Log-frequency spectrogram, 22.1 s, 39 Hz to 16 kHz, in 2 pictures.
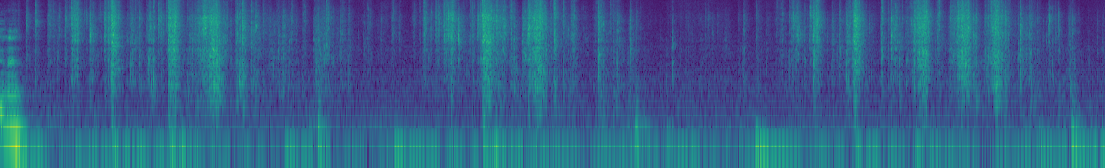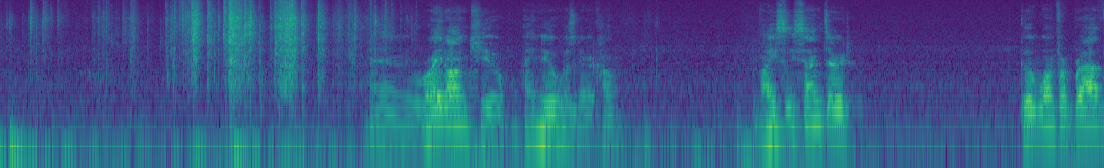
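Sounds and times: foil wrapper crinkling and tearing: 0.0s - 15.5s.

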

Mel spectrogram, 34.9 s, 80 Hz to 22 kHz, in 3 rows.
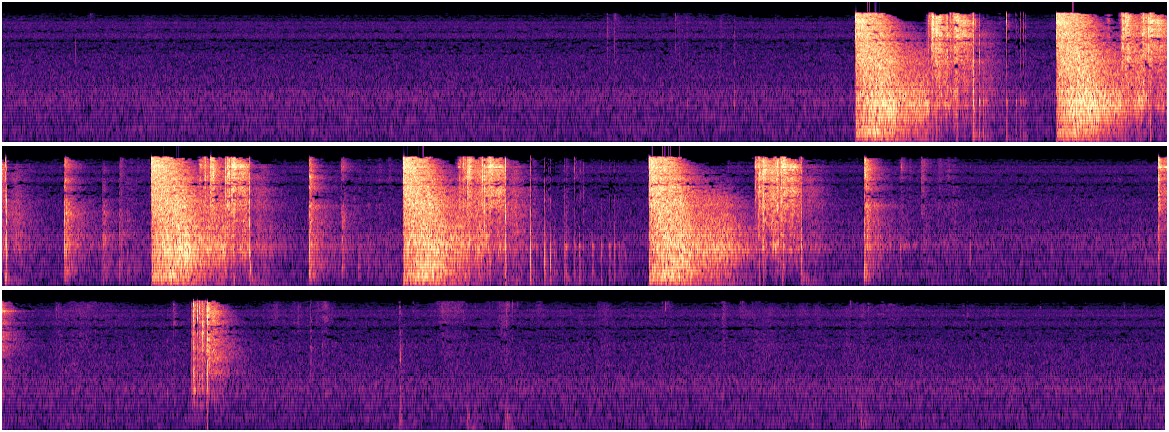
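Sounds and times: shotgun shots indoors: 8.5s - 17.2s, 18.1s - 20.6s.

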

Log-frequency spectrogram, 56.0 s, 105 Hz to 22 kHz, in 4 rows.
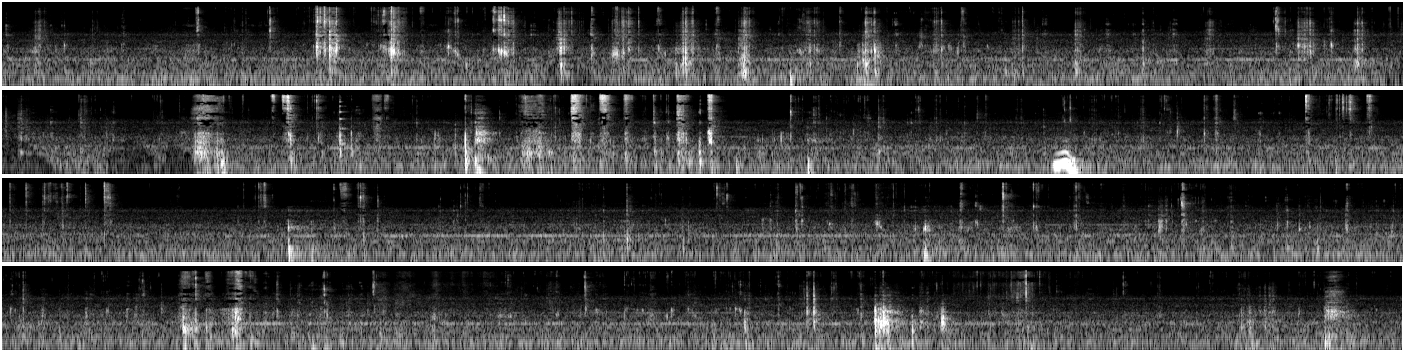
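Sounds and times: chewing and crunching: 0.0s - 56.0s
person humming: 24.5s - 24.8s.

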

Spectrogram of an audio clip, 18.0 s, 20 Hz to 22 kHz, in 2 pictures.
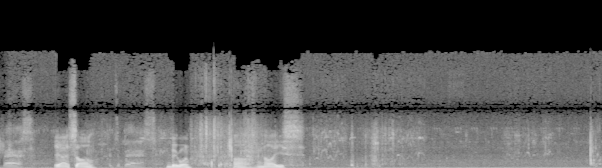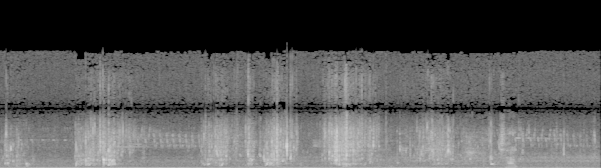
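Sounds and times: steady low hum: 0.0s - 18.0s
water splashing and sloshing: 1.7s - 6.3s, 8.8s - 11.3s, 11.9s - 18.0s.

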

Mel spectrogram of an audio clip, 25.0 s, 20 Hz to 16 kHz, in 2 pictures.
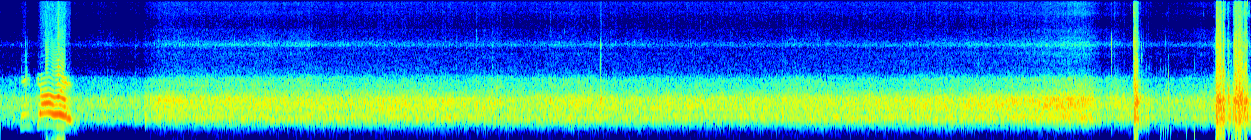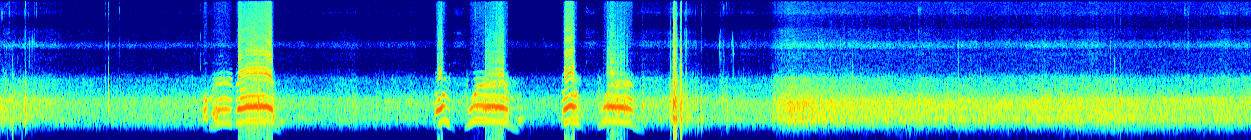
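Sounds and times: waves splashing and knocking: 10.9s - 12.9s, 18.6s - 21.2s.

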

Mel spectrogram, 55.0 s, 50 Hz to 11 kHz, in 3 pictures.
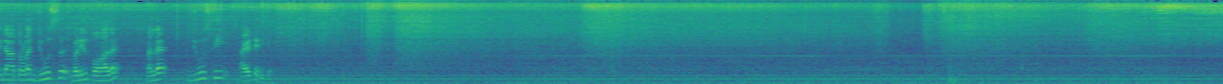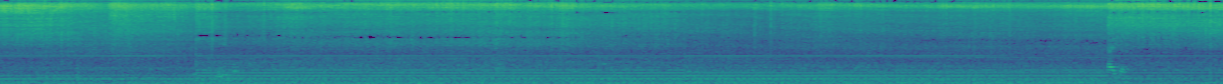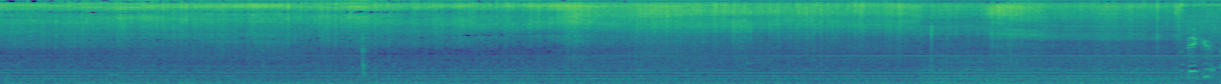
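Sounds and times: steak sizzling on griddle: 0.0s - 55.0s
mechanical drone: 13.2s - 55.0s.

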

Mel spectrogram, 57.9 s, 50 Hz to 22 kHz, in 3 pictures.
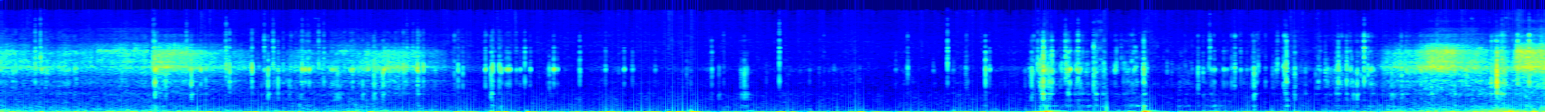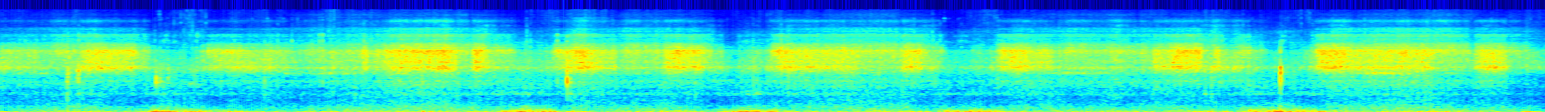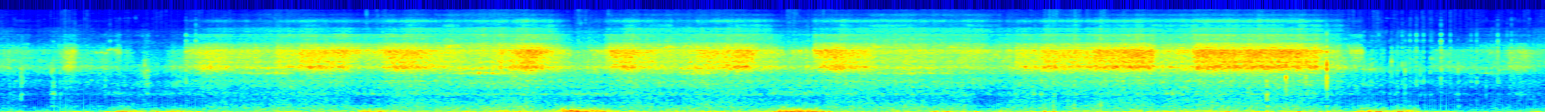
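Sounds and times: snowboard sliding over snow: 0.0s - 6.8s, 14.2s - 57.9s
wind buffeting microphone: 14.2s - 57.9s.

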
